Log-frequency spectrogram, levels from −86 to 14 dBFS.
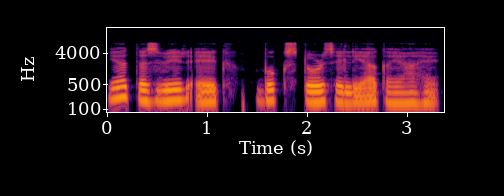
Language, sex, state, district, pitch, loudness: Hindi, female, Arunachal Pradesh, Lower Dibang Valley, 155 Hz, -16 LUFS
